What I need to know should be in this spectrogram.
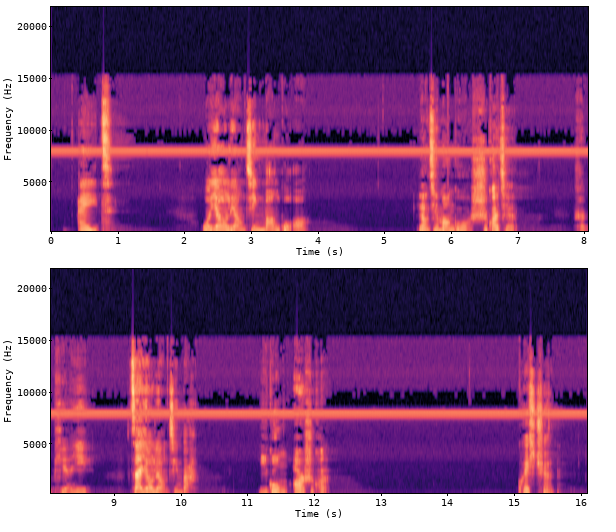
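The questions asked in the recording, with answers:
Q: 女的买多少斤芒果?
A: 四斤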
